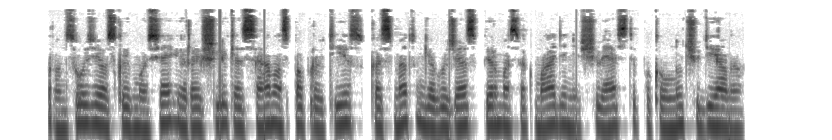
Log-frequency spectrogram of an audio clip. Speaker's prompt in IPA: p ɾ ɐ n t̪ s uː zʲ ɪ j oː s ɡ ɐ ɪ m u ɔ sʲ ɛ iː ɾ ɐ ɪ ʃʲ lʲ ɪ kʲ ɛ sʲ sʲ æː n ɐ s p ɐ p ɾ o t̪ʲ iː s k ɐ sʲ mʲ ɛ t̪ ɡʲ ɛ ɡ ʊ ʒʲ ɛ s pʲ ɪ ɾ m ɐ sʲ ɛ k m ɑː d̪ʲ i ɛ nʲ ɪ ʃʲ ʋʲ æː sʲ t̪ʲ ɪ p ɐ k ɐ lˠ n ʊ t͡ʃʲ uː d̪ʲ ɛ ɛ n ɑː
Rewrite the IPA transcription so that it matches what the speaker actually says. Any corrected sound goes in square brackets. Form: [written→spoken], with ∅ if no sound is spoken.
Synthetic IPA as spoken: p ɾ ɐ n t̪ s uː zʲ ɪ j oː s [ɡ→k] ɐ ɪ m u ɔ sʲ ɛ iː ɾ ɐ ɪ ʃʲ lʲ ɪ kʲ ɛ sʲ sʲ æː n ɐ s p ɐ p ɾ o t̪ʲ iː s k ɐ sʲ mʲ ɛ t̪ ɡʲ ɛ ɡ ʊ ʒʲ ɛ s pʲ ɪ ɾ m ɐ sʲ ɛ k m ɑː d̪ʲ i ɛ nʲ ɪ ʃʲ ʋʲ æː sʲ t̪ʲ ɪ p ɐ k ɐ lˠ n ʊ t͡ʃʲ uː d̪ʲ [ɛ→i] ɛ n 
